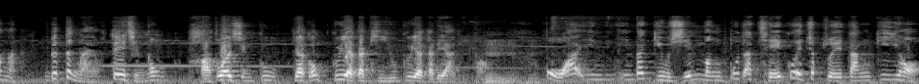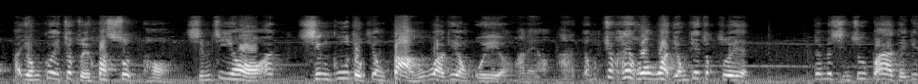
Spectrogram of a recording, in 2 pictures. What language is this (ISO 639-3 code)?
zho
